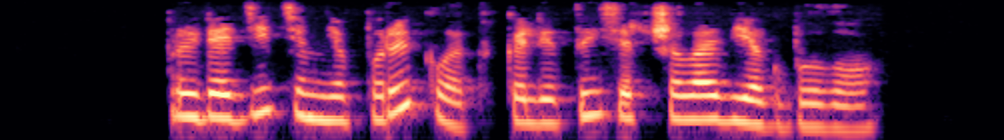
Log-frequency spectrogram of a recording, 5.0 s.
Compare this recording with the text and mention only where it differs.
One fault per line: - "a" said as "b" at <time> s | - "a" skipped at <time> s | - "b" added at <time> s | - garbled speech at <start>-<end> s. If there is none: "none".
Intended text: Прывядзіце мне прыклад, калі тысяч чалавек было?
none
